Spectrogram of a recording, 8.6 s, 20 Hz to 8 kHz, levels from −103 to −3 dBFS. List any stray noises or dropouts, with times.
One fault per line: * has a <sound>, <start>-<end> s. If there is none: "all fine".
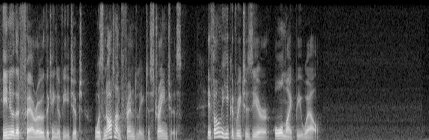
all fine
